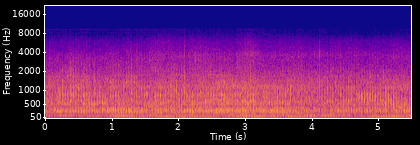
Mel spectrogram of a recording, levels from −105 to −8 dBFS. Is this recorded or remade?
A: remade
